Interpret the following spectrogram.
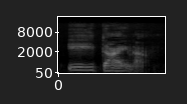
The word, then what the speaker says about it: Edina: Edina, I think is what I was saying before, but it's Edina is how you pronounce it.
